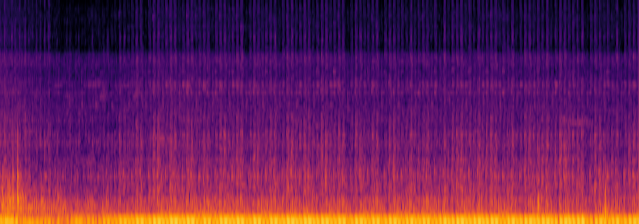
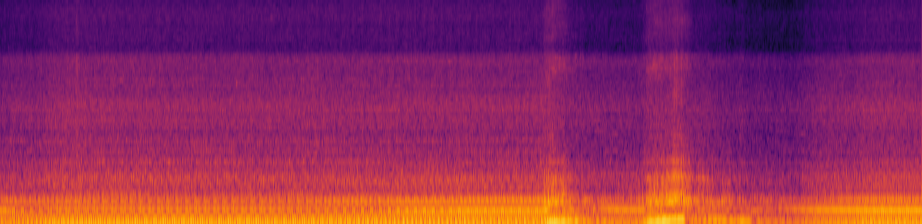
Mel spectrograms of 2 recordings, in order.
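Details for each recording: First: Old Subaru wagon (daily driver) with a fiberglass-packed X-Force straight-through muffler, before replacement: deep, loud droning rumble with a booming low note, heard from inside the car. The straight-through muffler makes the exhaust loud. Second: Subaru wagon, first start after welding in a new Lukey Turbo muffler to replace a straight-through one: deep, steady idle with a couple of clean throttle blips settling back; exhaust sounds even and well muffled.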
